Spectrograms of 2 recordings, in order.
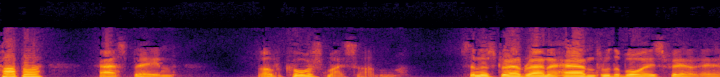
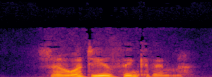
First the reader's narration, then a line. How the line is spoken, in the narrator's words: Hugh asked Haplo in an undertone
